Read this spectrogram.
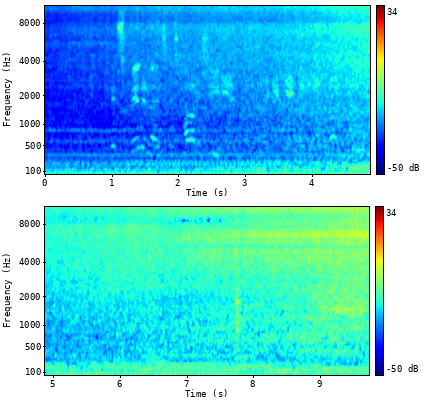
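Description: An off-road buggy engine growls as it churns through mud.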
